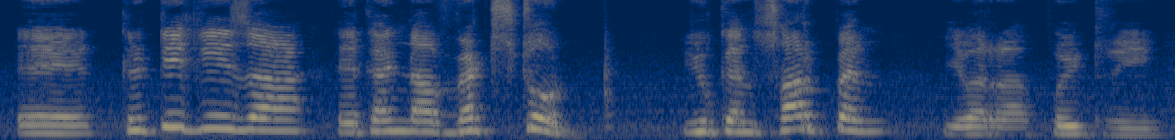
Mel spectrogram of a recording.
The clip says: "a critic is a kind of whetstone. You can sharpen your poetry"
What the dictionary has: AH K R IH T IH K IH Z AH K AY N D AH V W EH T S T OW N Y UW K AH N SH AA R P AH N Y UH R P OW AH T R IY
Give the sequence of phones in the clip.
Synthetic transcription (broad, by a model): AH K R IH T IH K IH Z AH K AY N D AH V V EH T S T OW N Y UW K AH N S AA R P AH N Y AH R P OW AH T R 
